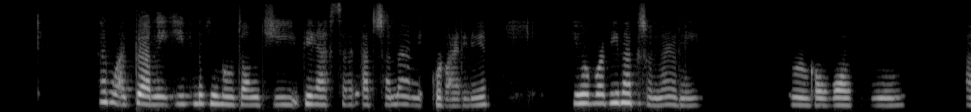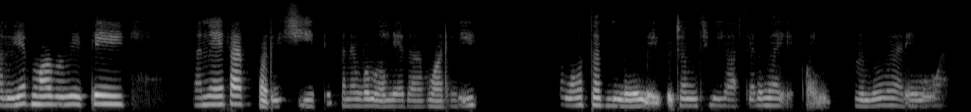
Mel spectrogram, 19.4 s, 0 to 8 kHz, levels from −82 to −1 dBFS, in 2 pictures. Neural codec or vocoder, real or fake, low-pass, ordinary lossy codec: codec, 16 kHz, 0.5 kbps, X-Codec, HuBERT features, trained on general audio; fake; 7.2 kHz; none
